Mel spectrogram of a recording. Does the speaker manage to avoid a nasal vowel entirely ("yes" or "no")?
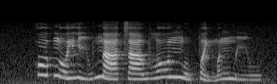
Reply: yes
